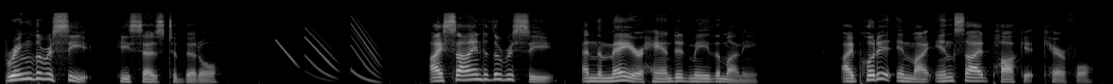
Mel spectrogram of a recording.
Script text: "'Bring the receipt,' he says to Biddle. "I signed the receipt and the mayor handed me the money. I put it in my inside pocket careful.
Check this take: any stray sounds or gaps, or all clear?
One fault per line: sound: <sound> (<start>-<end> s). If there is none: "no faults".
sound: chirp (2.8-3.9 s)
